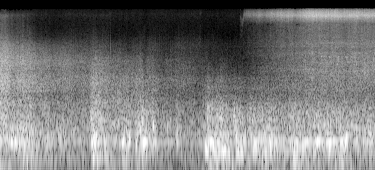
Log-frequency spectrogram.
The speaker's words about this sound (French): Tiens, là la pluie.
